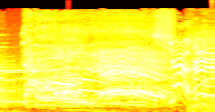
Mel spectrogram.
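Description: Young men's loud, drawn-out yells and groans of straining effort, more than one voice overlapping and arching up and down in pitch, ending in a quick rising-then-falling squeal.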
